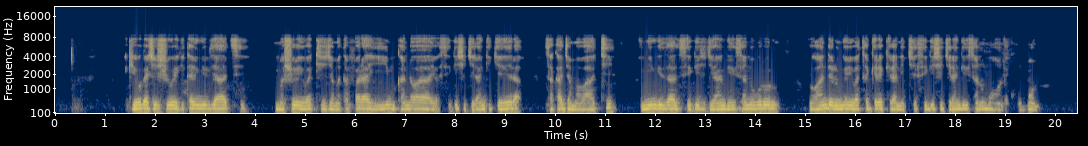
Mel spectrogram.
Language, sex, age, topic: Rundi, male, 18-24, education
